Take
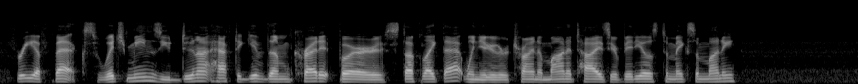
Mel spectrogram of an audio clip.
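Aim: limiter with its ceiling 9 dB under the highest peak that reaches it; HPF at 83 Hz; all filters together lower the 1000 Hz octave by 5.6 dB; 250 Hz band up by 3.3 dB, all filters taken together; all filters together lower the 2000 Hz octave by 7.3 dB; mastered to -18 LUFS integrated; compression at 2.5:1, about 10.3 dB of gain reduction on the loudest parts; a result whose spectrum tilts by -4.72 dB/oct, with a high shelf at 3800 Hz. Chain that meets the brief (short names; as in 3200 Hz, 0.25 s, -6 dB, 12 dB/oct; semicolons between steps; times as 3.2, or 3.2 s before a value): HPF 83 Hz; bell 250 Hz +4.5 dB; bell 1000 Hz -7.5 dB; bell 2000 Hz -8 dB; high shelf 3800 Hz +4 dB; compressor 2.5:1, threshold -35 dBFS; gain +20.5 dB; limiter -7.5 dBFS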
